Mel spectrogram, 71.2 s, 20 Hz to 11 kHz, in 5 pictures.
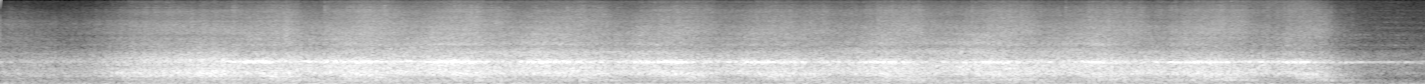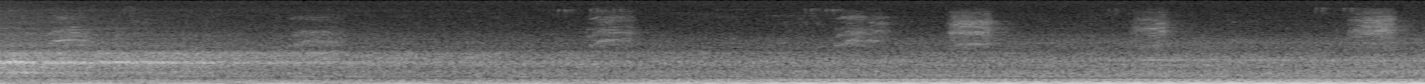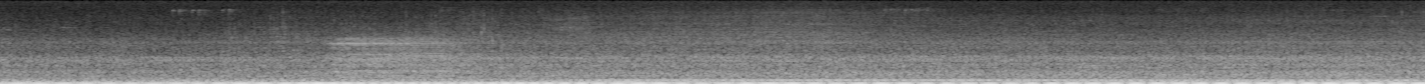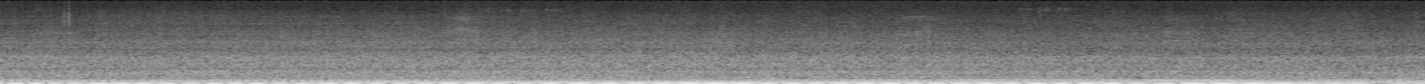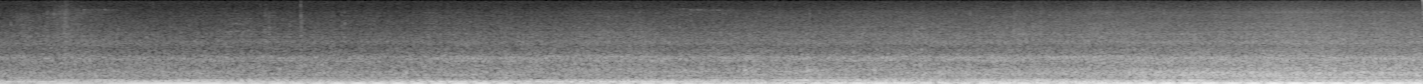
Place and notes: {"title": "Le Pecq, France - Train", "date": "2016-09-23 10:00:00", "description": "A train is driving on the bridge and an industrial boat is passing by on the Seine river.", "latitude": "48.90", "longitude": "2.11", "altitude": "23", "timezone": "Europe/Paris"}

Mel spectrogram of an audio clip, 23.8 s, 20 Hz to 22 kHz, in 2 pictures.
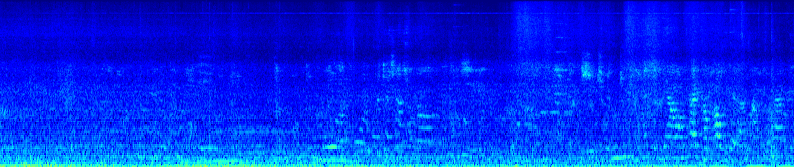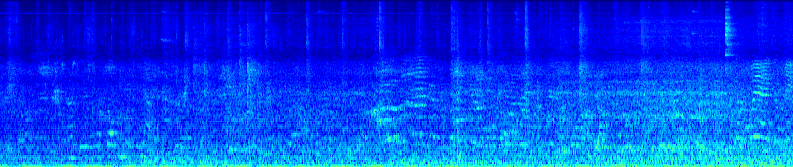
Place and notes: {"title": "南館市場, Yilan City - Walking through the market", "date": "2014-07-22 13:45:00", "description": "Walking through the market in a different way, Traffic Sound, Various shops sound\nSony PCM D50+ Soundman OKM II", "latitude": "24.76", "longitude": "121.75", "altitude": "14", "timezone": "Asia/Taipei"}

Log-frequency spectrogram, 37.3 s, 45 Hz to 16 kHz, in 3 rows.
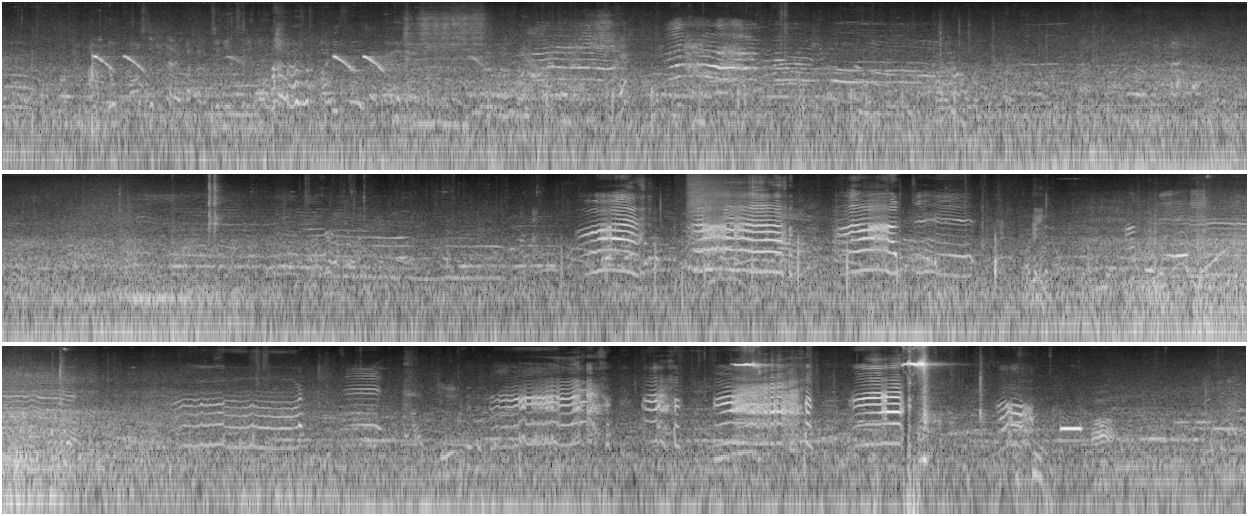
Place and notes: {"title": "pedestrian crossing, Gion, Kyoto - crossings sonority", "date": "2014-11-06 18:49:00", "latitude": "35.00", "longitude": "135.77", "altitude": "46", "timezone": "Asia/Tokyo"}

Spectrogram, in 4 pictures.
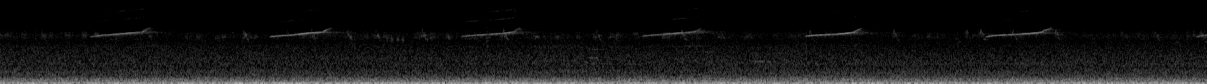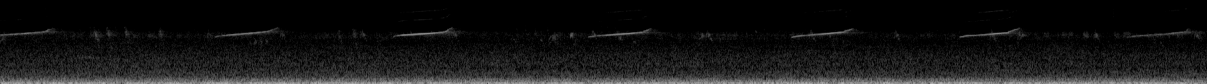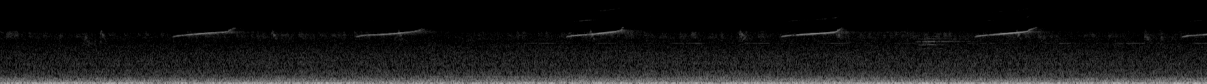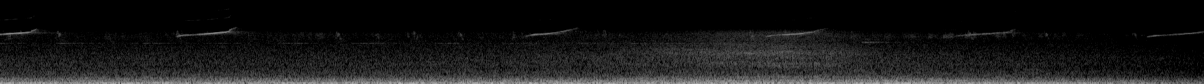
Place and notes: {"title": "Peace Memorial Park, Taiwan - in the park", "date": "2016-08-01 16:12:00", "description": "in the park, Bird sounds", "latitude": "25.04", "longitude": "121.51", "altitude": "19", "timezone": "Asia/Taipei"}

